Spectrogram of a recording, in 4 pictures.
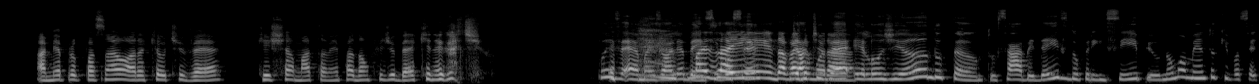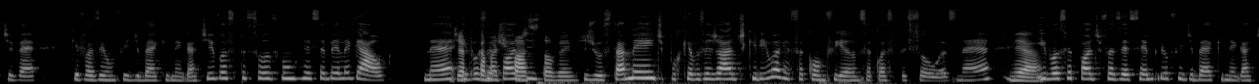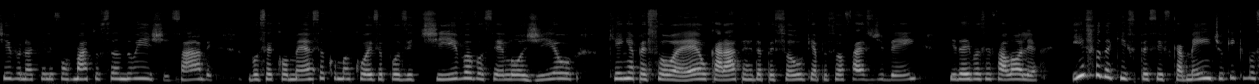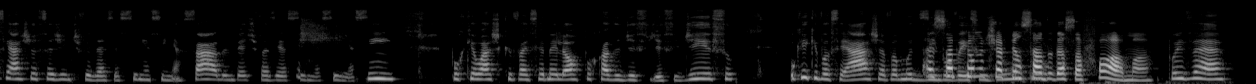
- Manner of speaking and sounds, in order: laughing while speaking: "feedback negativo"; chuckle; other background noise
- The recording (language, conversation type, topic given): Portuguese, advice, Como posso antecipar obstáculos potenciais que podem atrapalhar meus objetivos?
